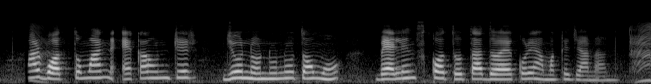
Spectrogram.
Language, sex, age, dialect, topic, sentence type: Bengali, female, 36-40, Northern/Varendri, banking, statement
